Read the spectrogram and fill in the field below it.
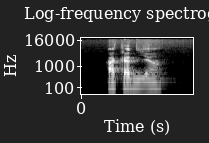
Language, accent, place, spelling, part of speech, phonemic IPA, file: French, France, Lyon, accadien, adjective / noun, /a.ka.djɛ̃/, LL-Q150 (fra)-accadien.wav
- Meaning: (adjective) alternative spelling of akkadien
